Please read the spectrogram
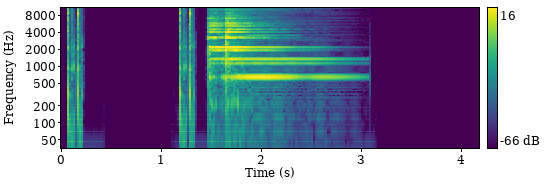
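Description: Subscribe-button sound effect: a couple of quick mouse clicks, two more about a second in, then a bright bell ding that rings out and fades over about a second and a half.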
